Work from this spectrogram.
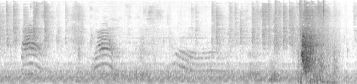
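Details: Serval confronting a pinscher, making three arched, wavering meow-like calls about one and a half seconds apart, followed by a loud rough burst and low scuffling noises.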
